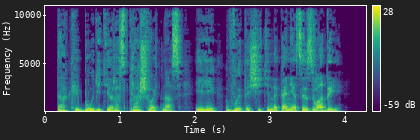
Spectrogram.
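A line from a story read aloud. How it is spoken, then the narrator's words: Impatient hiss. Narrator (Russian): зашипела, теряя терпение, Джия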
